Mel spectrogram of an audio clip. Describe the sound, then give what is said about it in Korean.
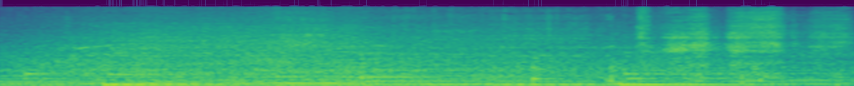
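A car engine revs loudly and continuously as the car struggles to get out of a pit, its low droning pitch surging upward in a couple of strained bursts, with a gritty, churning rumble underneath and no talking. “이제 이 차까지 말썽이구나. 이 차까지. 그리고 한순간 차가 구덩이를 빠져나왔다.”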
